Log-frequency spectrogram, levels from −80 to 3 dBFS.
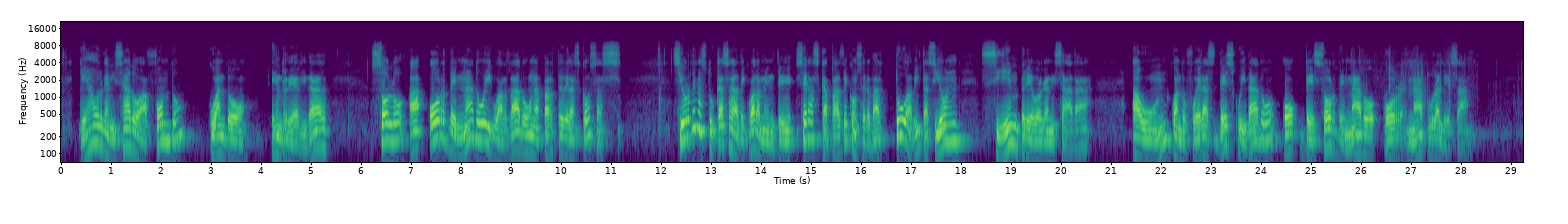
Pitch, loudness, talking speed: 125 Hz, -20 LUFS, 80 wpm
